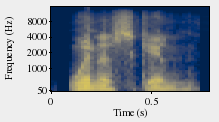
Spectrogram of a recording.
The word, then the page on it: wineskin: American English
